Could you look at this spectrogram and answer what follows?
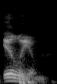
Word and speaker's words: ilium: And then homonyms are pairs of words that are pronounced almost. They're almost the same way, but they're spelled differently and have different meanings.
